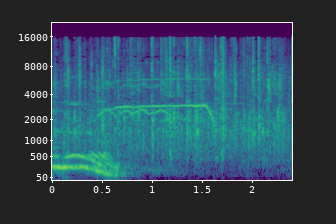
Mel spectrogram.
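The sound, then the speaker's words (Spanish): A crowd at a boxing match claps steadily for the two boxers after their four-round bout, a dense, sustained burst of applause, with a brief voice at the start and a thin high whistling tone riding over the clapping. “Vamos, y caballeros, un fuerte aplauso para esos verdaderos hombres de señora.”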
